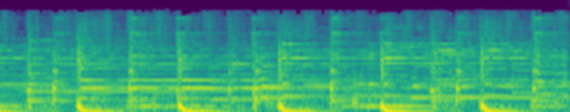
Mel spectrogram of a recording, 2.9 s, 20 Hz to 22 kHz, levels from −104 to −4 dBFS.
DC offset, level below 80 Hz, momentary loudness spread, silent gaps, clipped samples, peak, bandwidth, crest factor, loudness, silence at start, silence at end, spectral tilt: under 0.1%; -24 dBFS; 3 LU; none; under 0.1%; -2 dBFS; 15 kHz; 16 dB; -18 LUFS; 0 s; 0 s; -5.5 dB/octave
